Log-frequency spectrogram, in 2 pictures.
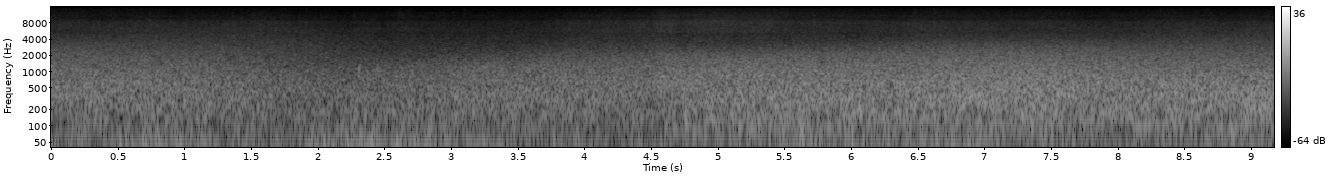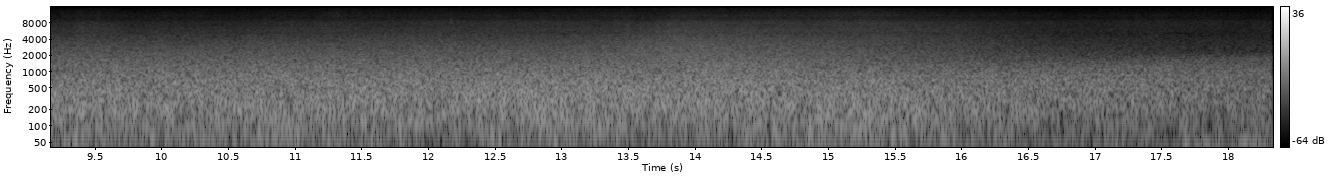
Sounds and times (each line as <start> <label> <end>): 0.0 waves 18.3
